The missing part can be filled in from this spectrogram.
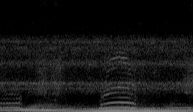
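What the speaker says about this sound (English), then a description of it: "You want to say hello, Mr. Kitty Cat? Yeah? You saying hello?" A cat meows once, a drawn-out rising and falling call over a steady low hum in the room.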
